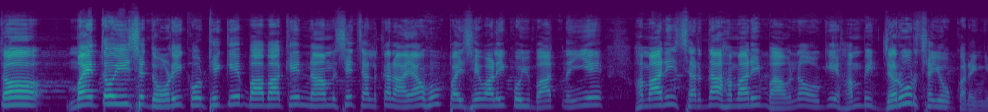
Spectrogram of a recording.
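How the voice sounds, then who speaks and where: A man's bright, sharp voice, high in pitch, with ordinary pitch variation. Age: 60s. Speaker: folk singer and religious speaker. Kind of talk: religious speech at a stage program.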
